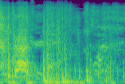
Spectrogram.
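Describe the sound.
A man is punched and knocked down during a fight, with heavy, dull thuds and scuffling blows mixed with male voices.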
